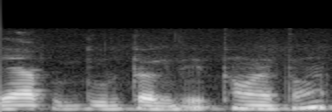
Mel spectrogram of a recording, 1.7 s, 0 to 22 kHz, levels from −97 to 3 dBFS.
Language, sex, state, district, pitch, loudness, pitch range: Angika, male, Bihar, Bhagalpur, 125 Hz, -17 LUFS, 120-135 Hz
